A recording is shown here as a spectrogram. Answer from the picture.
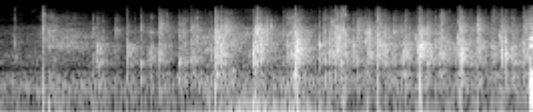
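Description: Audience clapping, scattered at first and growing denser after about a second and a half.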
